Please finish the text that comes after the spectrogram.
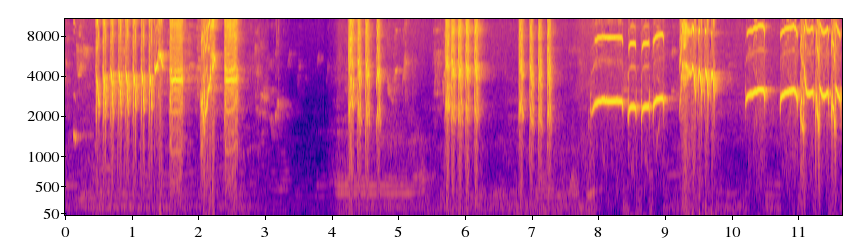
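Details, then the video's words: White-rumped shama, Medan type, its song full of varied fill-in phrases, played to make other shamas sing: bursts of dry rapid clicking chatter separated by pauses, then loud high whistles with sharp upward flicks near the end. "murai batu gacor AMPUH buat PANCINGAN murai batu agar bunyi jadikan burung murai gacor NYAUT"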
